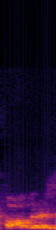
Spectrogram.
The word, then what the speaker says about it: father: two words father father notice that the final r sound is not pronounced in british english the father ends in a simple schwa vowel like father and in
